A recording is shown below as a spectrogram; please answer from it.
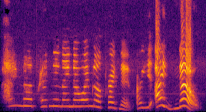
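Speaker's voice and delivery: high, strained, desperate insistence; panicked denial. Retold or imitated. Patient refusing the doctor's diagnosis: high, panicked denial. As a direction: plead it away, pitch climbing.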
